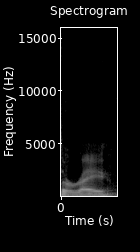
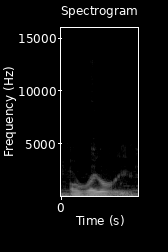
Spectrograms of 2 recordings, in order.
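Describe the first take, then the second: First: The word is shortened to sound like 'array'. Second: The word is said with its full 'orrery' sounds. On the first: The speaker calls it wrong. "I'm going with array" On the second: The speaker calls it right. "I've been mispronouncing it"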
